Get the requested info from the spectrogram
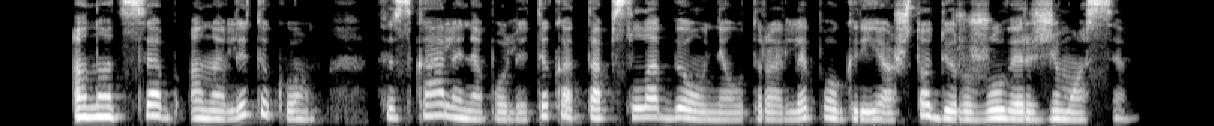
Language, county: Lithuanian, Panevėžys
